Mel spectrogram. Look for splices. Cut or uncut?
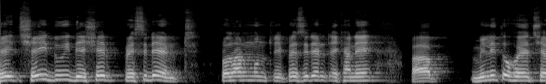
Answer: uncut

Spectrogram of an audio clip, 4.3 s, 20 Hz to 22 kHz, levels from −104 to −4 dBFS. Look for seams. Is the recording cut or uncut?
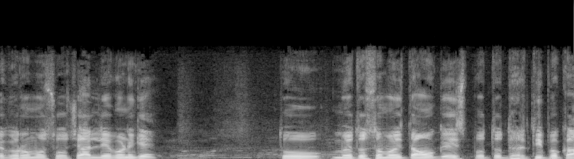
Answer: uncut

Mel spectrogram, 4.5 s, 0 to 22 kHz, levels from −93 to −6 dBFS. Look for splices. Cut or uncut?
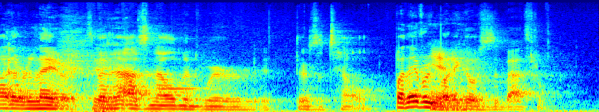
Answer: uncut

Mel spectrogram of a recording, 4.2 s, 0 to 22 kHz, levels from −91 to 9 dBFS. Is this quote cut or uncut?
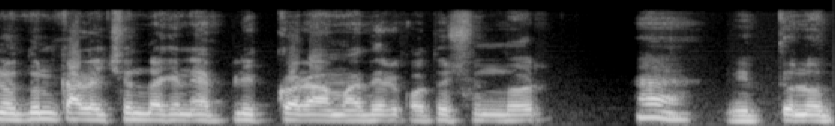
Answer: uncut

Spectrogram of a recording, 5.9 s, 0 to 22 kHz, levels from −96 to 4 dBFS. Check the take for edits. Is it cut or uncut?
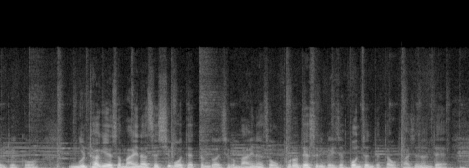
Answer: cut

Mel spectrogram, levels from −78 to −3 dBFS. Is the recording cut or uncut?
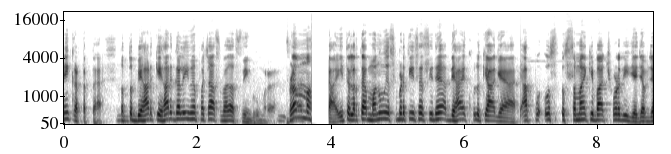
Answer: cut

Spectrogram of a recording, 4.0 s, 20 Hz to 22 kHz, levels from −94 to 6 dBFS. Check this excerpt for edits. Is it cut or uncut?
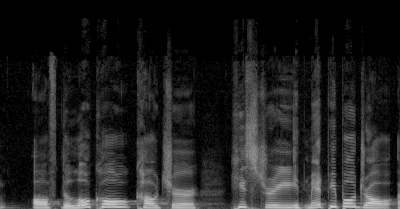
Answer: cut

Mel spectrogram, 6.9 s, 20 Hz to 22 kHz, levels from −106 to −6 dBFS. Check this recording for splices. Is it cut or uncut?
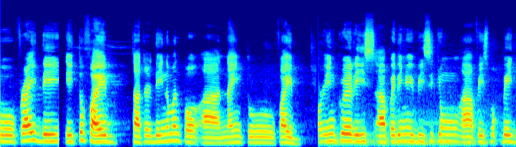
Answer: cut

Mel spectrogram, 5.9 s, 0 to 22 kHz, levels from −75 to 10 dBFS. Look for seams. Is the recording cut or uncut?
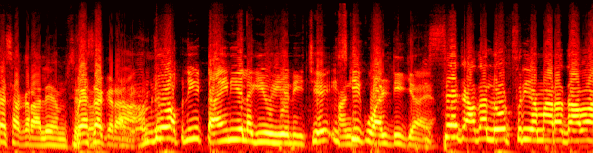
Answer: cut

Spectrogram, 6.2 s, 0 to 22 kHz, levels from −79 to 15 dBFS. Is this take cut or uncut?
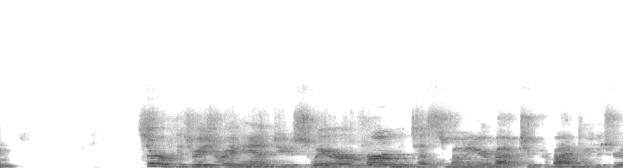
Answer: uncut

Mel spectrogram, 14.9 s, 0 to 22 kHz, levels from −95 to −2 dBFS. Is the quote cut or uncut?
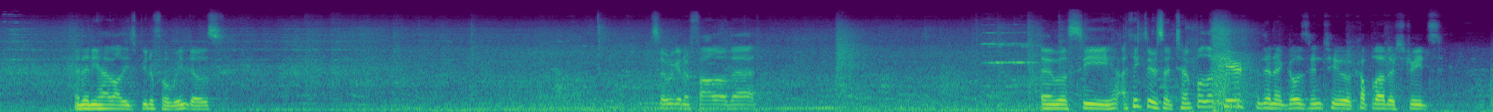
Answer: cut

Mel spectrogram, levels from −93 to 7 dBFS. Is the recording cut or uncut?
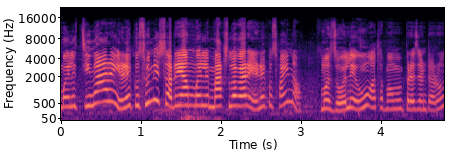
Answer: cut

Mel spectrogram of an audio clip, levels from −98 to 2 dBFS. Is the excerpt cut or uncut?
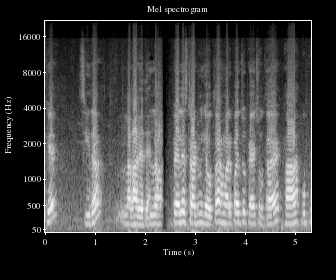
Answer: cut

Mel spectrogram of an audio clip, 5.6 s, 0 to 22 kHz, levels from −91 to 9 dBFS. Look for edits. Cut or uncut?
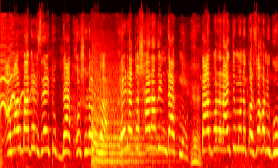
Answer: uncut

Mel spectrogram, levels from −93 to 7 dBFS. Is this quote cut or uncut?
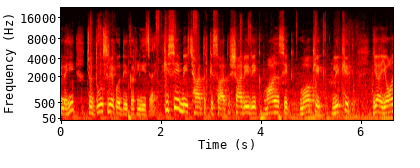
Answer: cut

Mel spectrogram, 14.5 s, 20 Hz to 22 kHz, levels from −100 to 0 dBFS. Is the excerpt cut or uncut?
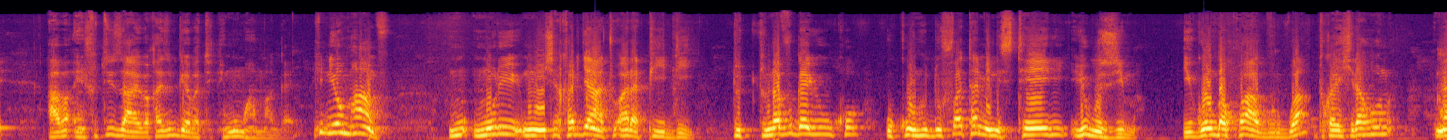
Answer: cut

